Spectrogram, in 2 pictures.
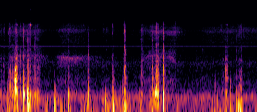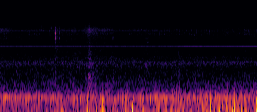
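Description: Light clicks and scrapes from a plastic boost (MAP) sensor being handled and its carbon-clogged tip picked at with a fingernail, mostly in the first few seconds, over a steady low hum.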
